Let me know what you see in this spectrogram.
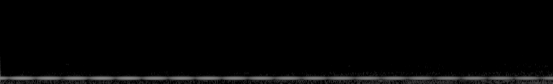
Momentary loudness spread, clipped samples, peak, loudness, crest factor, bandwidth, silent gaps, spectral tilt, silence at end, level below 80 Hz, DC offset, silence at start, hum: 5 LU; under 0.1%; -32 dBFS; -41 LUFS; 8 dB; 4 kHz; none; -8.5 dB/octave; 0 s; -68 dBFS; under 0.1%; 0 s; none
